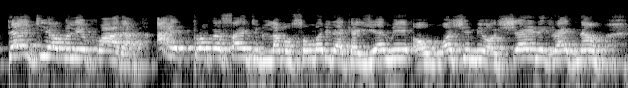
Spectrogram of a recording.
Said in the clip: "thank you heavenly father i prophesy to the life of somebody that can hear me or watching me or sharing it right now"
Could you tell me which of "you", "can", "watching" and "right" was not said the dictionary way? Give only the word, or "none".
watching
